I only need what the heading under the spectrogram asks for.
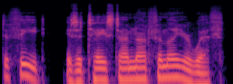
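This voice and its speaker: An actor playing a cocky, foul-mouthed, nerdy poker player in a video game, with a sardonic, smug and theatrically wordy delivery. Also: male voice, mid-range voice, brisk, darkish tone, no room sound, studio quality, close to an everyday voice. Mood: sour, defeated. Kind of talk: video game character banter.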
